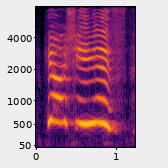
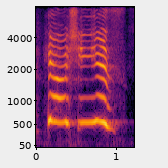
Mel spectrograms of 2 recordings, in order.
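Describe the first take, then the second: The two takes are said the same way.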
